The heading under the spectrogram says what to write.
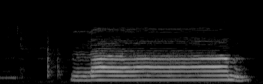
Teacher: लाम की आवाज़ को नाक में लेके नहीं जाएंगे बल्कि मुंह खोल के जैसे ला अदा होता है, ला की तरह इसको पढ़ेंगे।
